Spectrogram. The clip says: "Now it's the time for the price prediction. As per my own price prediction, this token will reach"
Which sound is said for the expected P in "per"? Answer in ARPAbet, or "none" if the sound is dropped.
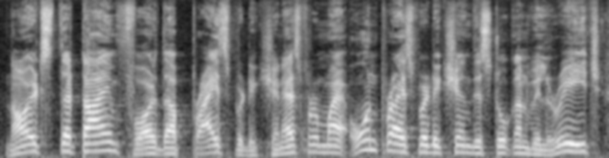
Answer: F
